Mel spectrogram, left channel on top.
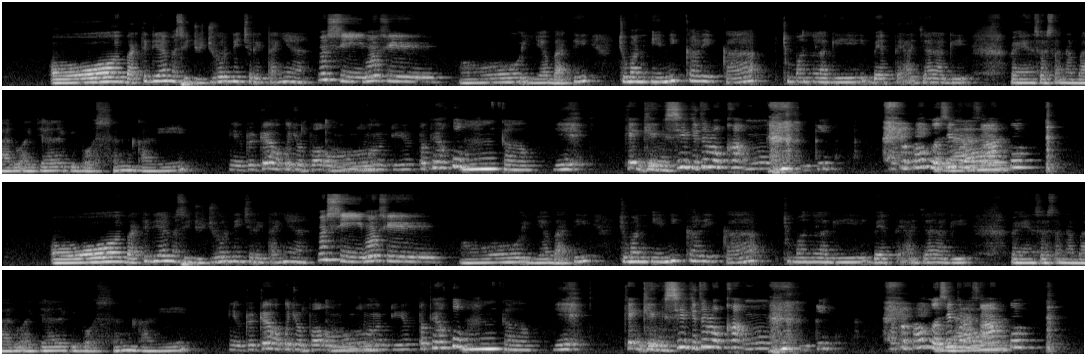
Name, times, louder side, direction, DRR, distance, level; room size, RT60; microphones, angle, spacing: voice 1, 0.5-3.0 4.6-5.9 6.2-7.5 7.8-12.7 14.1-14.6 15.4-16.1 18.5-18.8 19.6-20.9, equal, 55° left, 4 dB, 0.6 m, -21 dB
voice 2, 3.2-4.4 13.1-15.5 16.3-16.6 17.1-18.6 19.0-19.1 19.7-21.1, equal, 35° right, 3 dB, 0.6 m, -23 dB
2.9 x 2.2 x 3.2 m, 0.42 s
head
